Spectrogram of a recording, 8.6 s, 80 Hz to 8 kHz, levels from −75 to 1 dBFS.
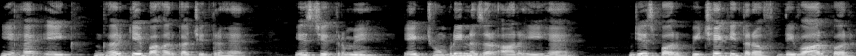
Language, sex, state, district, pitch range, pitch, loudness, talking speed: Hindi, female, Bihar, Madhepura, 155-200 Hz, 170 Hz, -17 LUFS, 170 wpm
